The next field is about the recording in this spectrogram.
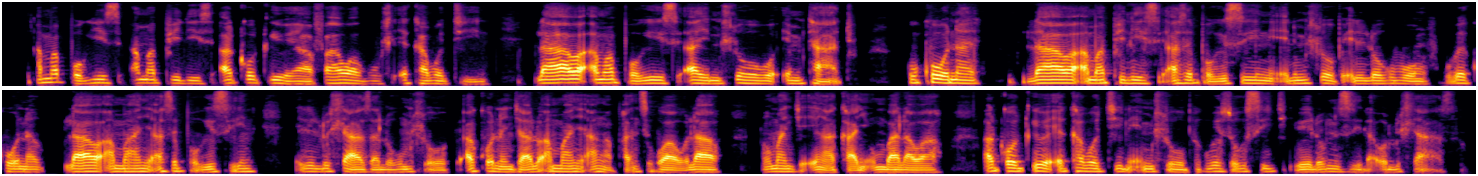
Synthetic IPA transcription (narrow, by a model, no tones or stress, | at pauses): amab̥ʱoɣisiamapʰilisiaǃoǃiwɛjaafaɣwaɣuɬɛɛkʰaβotʰiːni | lawa̰ʔa̰mab̥ʱoɣisiʔajim̩ɬɔβɔʔem̩tʰa̰ːtʰu̥ | ɣukʰɔna | lawa̰ʔa̰mapʰilisḭʔa̰s̬ɛb̥ʱoɣisinḭʔḛlim̩ɬɔpʰɛḛliloɣuβoɱvuɣṵβɛkʰɔna | lawa̰ʔa̰maɲɛ̰asɛb̥ʱo̰ɣisḭni | ḛliluɬazaloɣum̩ɬɔpʰɛʔakʰɔnand͡ʒʱalɔ̰ʔa̰maɲɛ̰ʔaŋapʰa̰nt͡sʼiɣwawɔlawɔ | nɔmand͡ʒʱɛ̰ʔɛŋa̰kʰa̰ɲɛ̰um̩βalawaːwɔ | aǃoǃiwɛʔɛkʰaβotʰinḭḛm̩ɬɔpʰɛɣuβɛso̰ɣusid̥ʒ̥ʱiβɛlom̩zila̰ʔoluɬa̰ːz̥a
